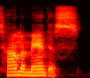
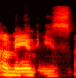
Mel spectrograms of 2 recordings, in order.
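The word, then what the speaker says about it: Amundson: Does he pronounce his name Amandes? – You know, no, like I noted while listening that he pronounces it Tom Amandus. – Amandus. Interesting. – Not Amandes, but Tom Amandus. – I've been saying it wrong this whole time.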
